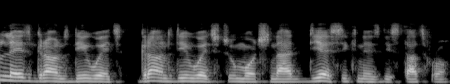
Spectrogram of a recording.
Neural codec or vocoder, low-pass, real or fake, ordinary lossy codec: codec, 16 kHz, 4.8 kbps, FACodec; 7.2 kHz; fake; none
